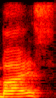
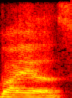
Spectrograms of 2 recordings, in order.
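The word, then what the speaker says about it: Baez: Is that how you pronounce it? Joan Bias. Joan Bayz. Yeah.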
